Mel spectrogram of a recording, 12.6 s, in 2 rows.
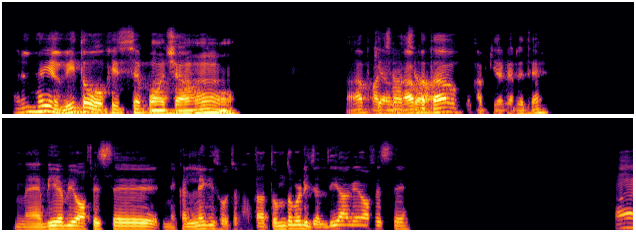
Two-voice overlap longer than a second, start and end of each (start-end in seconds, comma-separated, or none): none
